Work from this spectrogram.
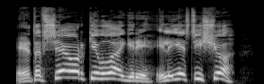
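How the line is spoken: Shouting. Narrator (Russian): крикнул я

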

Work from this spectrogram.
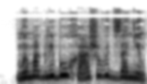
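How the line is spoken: Timid babbling. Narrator (Russian): пролепетала Марта

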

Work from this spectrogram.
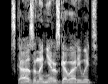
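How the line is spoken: Grumbling. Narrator (Russian): проворчал гребец

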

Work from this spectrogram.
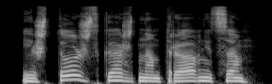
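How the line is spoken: Lazy smirk. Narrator (Russian): лениво усмехнулся Имаир

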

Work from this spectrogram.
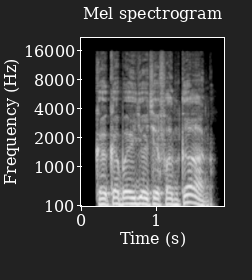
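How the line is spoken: Grumbled. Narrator (Russian): буркнул Кощей

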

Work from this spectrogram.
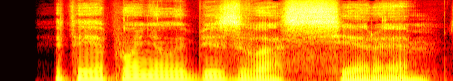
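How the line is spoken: Dry reply. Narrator (Russian): сухо ответил тот

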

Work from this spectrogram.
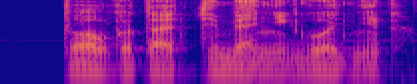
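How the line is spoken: Grumbling. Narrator (Russian): проворчал Гарольд

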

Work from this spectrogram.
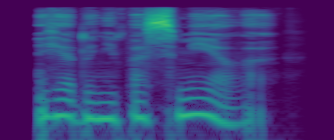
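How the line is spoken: Heavy sigh. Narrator (Russian): тяжело вздохнула я

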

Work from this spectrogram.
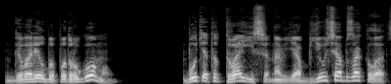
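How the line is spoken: Angry man. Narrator (Russian): сердито произнес мужчина

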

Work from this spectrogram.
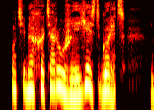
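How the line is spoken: Trembling voice question. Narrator (Russian): дрожащим голосом спросил барсук

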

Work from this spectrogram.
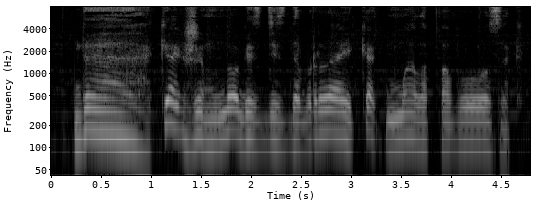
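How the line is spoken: Heavy sigh. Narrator (Russian): тяжело вздохнул мужчина

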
